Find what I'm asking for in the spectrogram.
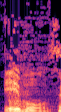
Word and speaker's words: Abels: Abels.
